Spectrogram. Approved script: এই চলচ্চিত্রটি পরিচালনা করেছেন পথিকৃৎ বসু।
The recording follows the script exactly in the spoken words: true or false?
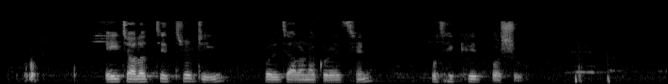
true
